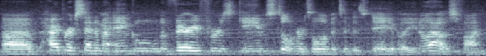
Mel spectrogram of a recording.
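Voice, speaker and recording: Noticeable background noise under fairly quick talking. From Ontario, Canada. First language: Spanish. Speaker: web series host. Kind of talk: personal storytelling monologue. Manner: casual, hesitant with many fillers.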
